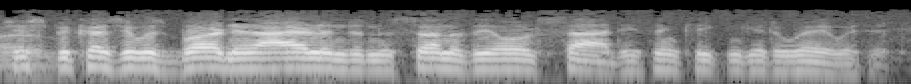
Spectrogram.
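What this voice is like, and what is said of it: Put-on Irish accent as Clancy. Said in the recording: “Let's just be Eddie Kirk and not Clancy, huh? ... You mean you don't want any more Irish?”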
